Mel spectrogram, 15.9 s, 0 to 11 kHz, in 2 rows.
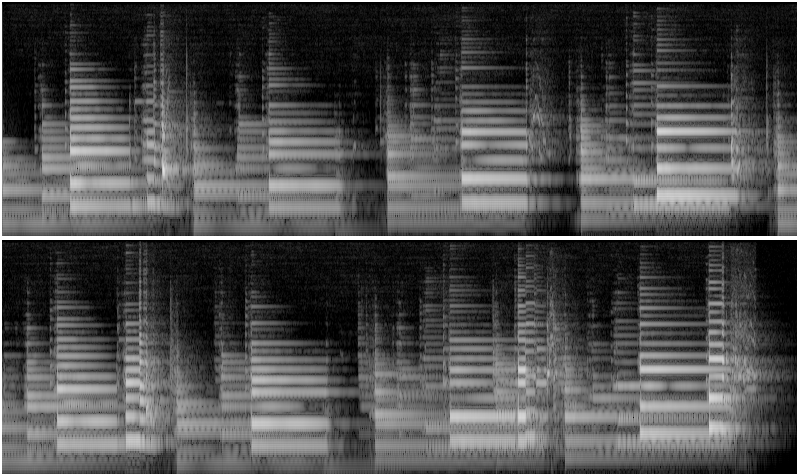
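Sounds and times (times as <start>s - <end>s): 
guitar with room reverb: 0.0s - 15.8s.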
